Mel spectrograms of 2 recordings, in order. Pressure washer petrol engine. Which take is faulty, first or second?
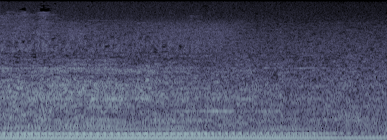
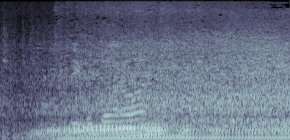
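second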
